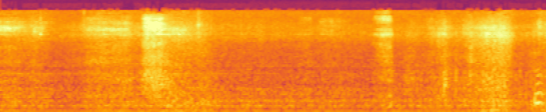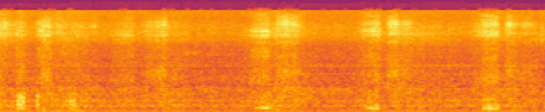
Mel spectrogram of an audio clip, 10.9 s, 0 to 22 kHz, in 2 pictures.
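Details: A 3-month-old female English Bulldog puppy snores loudly for her age during a nap, with soft, wheezy, snorting breaths at uneven intervals in a quiet room.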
